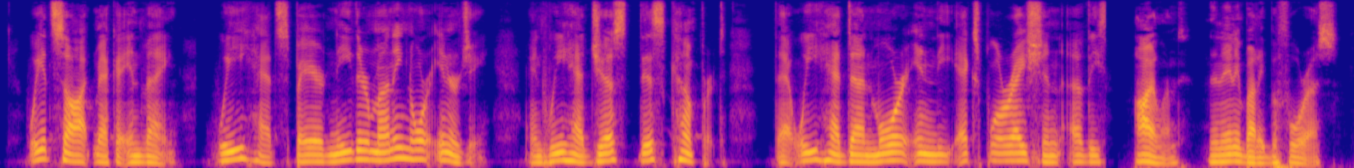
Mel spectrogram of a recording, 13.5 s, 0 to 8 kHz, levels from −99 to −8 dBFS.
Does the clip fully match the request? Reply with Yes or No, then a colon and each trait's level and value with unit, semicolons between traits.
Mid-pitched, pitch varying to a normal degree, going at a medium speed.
No: low, 125 Hz; average, 4.0 semitones; average, 150 wpm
